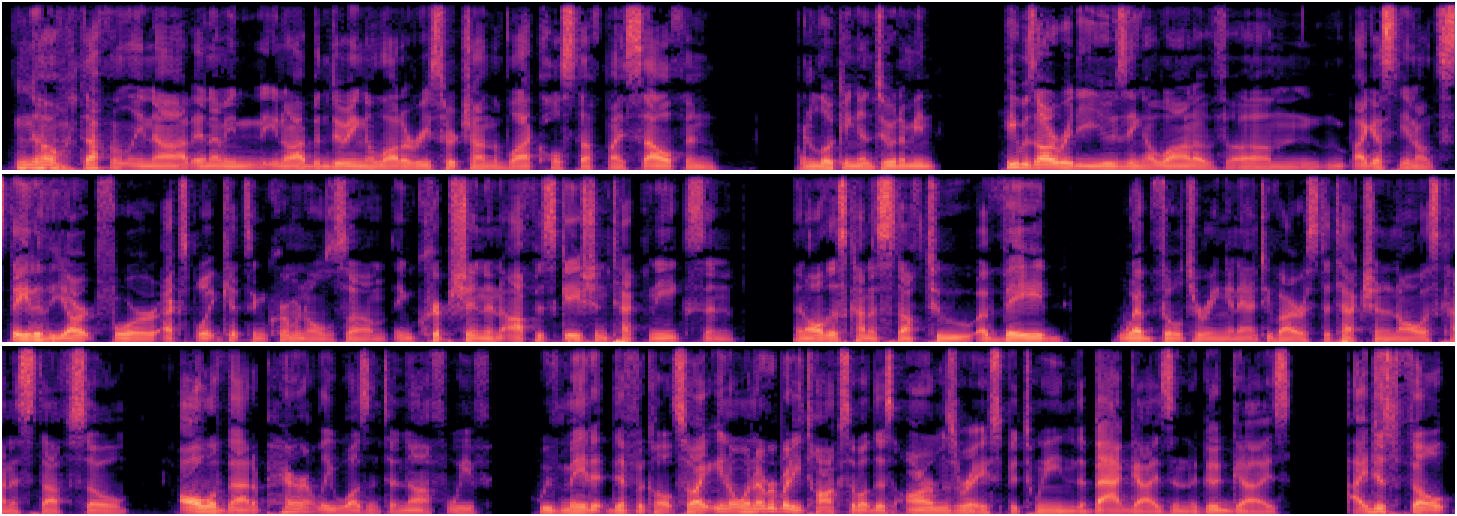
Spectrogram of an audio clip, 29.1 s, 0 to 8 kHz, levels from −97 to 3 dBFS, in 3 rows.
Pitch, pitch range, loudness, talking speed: 105 Hz, 95-110 Hz, -25 LUFS, 225 wpm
